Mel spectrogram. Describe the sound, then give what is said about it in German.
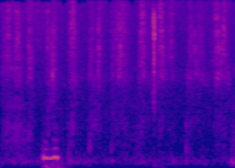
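Handwriting on paper as two items are jotted down: faint, scratchy pen strokes with a brief low thump near the start. “Ich schreibe zwei Sachen auf.”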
